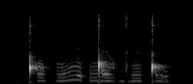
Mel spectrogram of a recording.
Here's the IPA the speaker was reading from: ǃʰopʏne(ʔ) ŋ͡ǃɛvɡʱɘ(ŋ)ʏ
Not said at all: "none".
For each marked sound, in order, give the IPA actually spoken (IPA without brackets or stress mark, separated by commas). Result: ʔ, ǃ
